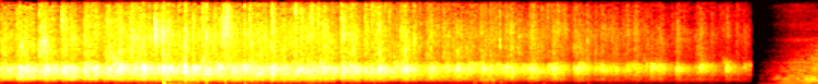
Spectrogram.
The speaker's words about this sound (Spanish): Por favor, les pido un aplauso y muchas gracias.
